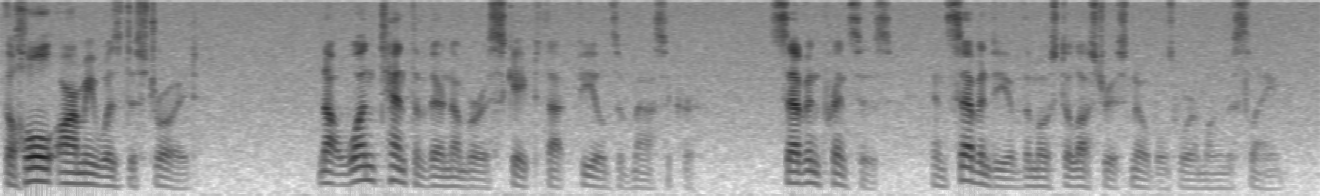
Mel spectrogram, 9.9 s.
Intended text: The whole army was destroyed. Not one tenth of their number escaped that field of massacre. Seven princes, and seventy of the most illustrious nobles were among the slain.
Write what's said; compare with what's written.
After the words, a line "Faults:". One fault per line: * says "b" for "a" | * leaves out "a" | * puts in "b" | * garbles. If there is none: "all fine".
The whole army was destroyed. Not one tenth of their number escaped that fields of massacre. Seven princes, and seventy of the most illustrious nobles were among the slain.
Faults:
* says "fields" for "field"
